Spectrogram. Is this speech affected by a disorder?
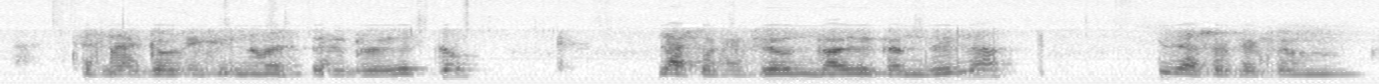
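Yes: amyotrophic lateral sclerosis; amyotrophic lateral sclerosis diagnosed about 2 years ago, progressive, neurodegenerative, no treatment, took part in trial; walks well, gradually feeling more impaired.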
